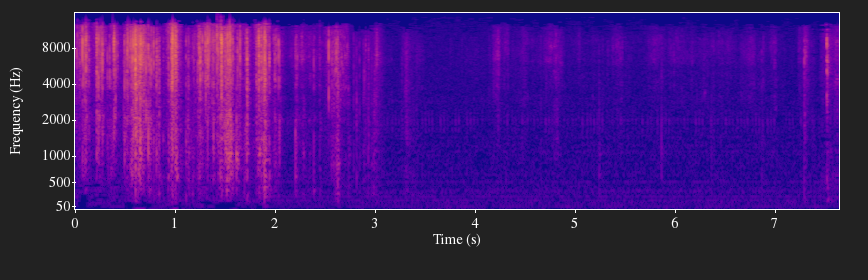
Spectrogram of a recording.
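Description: Wrapper of a 2011-12 Contenders hockey trading-card pack crinkling and tearing as it is ripped open, for about the first three seconds, then only faint handling ticks.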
